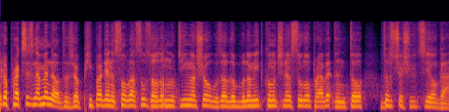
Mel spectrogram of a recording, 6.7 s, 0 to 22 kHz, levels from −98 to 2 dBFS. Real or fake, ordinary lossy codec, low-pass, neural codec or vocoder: fake; MP3, 96 kbps; 10.8 kHz; codec, 16 kHz in and 24 kHz out, 0.4 kbps, LongCat-Audio-Codec, two codebook decoder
